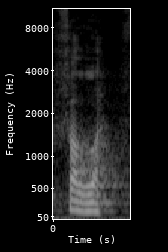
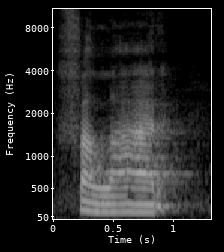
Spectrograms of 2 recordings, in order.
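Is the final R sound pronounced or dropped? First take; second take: dropped; pronounced. First: The final R sound is dropped. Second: The final R sound is pronounced. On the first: The speaker calls it right. "A gente não usa o R" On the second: The speaker calls it wrong. "nós não falamos falar"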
